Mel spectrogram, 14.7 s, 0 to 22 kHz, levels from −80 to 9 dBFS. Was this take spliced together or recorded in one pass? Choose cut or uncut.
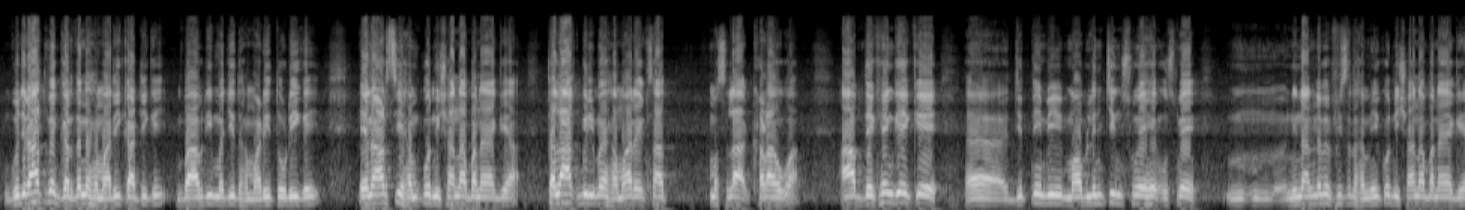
uncut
